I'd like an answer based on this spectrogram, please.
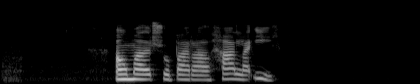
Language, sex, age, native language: Icelandic, female, 20-29, Icelandic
